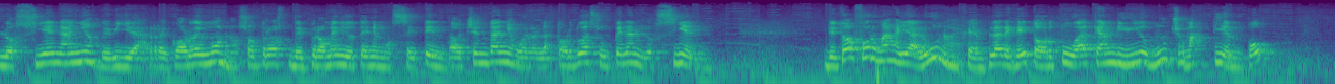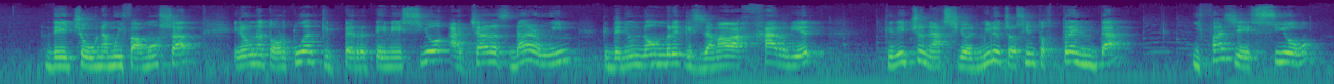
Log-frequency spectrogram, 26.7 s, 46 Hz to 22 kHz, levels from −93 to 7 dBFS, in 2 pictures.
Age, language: 20-39, Spanish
